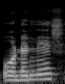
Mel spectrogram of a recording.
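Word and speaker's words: Ogden Nash: जी silent है बेटा यहाँ, तो ऑर्डन नैश है।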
